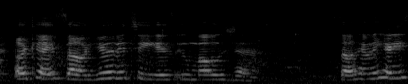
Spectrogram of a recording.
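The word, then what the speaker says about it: Umoja: And when I say unity, you say in Swahili um okay so unity is emojia. So hear me hear you say emoia.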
